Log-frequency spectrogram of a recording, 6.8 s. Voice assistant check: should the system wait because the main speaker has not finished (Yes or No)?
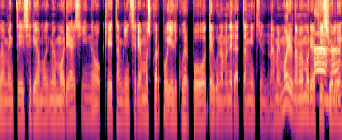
No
